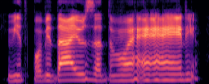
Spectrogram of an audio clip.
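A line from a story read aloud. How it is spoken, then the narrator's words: Weak hoarse croak. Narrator (Ukrainian): Прохрипів він так кволо, що Аліса ледь почула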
